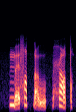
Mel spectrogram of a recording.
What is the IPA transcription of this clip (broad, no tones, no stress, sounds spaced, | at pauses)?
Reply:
m ɛ̰ s ɔ tˤ ɗ ṵ | ħ ʊ tˤ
